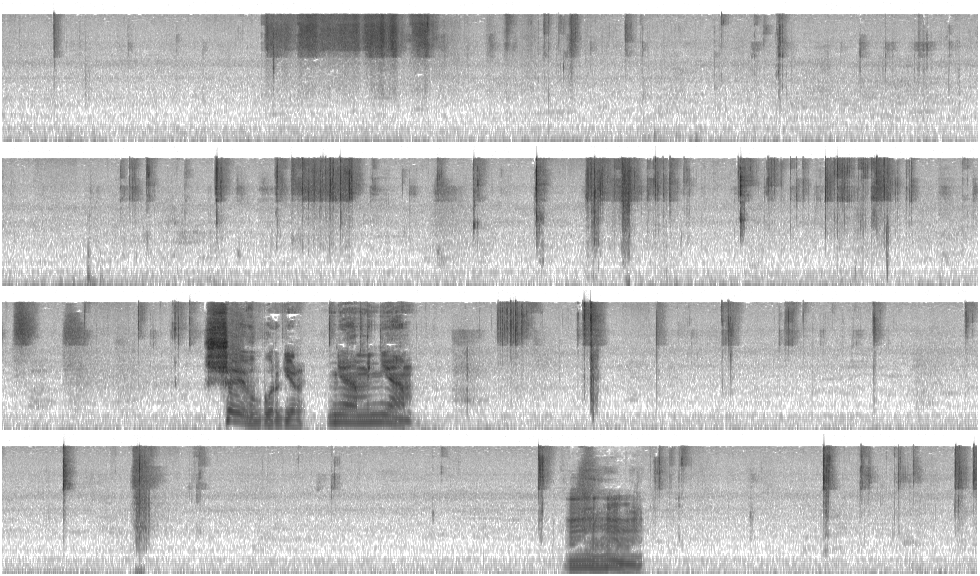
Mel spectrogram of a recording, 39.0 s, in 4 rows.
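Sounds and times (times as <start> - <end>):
man chewing food: 2.0 - 9.9, 10.6 - 21.5, 37.5 - 39.0.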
